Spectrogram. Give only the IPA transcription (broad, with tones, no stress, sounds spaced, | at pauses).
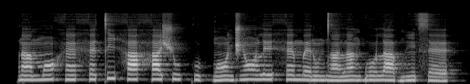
ɾ ã˨ m ɔ̃˨˦ h ɛ̃˧ h ɛ˦ t i˦ h a˧ h a˧ ʃ u˧ k u˨ ɡ͡b ɔ̃˨˦ d͡ʒ ɔ̃˦ l e˦ h ɛ˦ m ɛ˧ ɾ ũ˧ d ã˨ l ã˧ ɡ͡b o˦ l a˦˨ b ĩ˧ s ɛ˨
